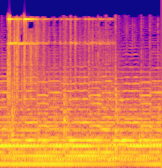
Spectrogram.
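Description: A metal coin spinning on its edge, giving a bright metallic ringing with rapid rattling clicks that stops about a second and a half in. String music plays underneath.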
